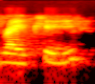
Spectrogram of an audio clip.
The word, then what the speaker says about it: Reiki: way it's pronounced is Reiki because it's got the Japanese underlying pronunciation it's based in ancient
